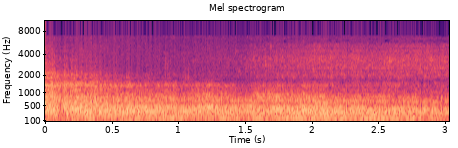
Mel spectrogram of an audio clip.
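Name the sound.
rumble of thunder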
